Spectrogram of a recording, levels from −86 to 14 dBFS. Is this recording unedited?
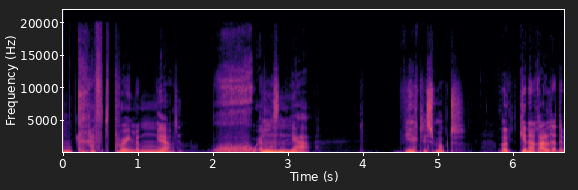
yes; 0 cuts

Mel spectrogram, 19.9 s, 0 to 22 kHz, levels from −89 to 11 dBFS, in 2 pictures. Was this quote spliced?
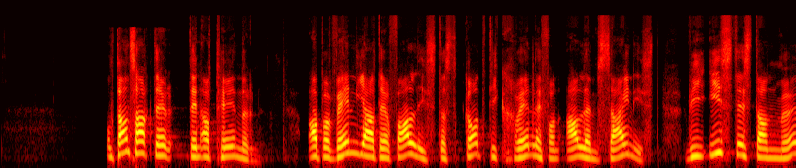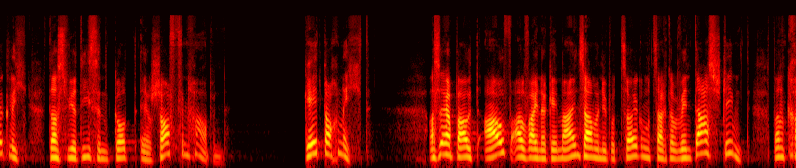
no; 0 cuts

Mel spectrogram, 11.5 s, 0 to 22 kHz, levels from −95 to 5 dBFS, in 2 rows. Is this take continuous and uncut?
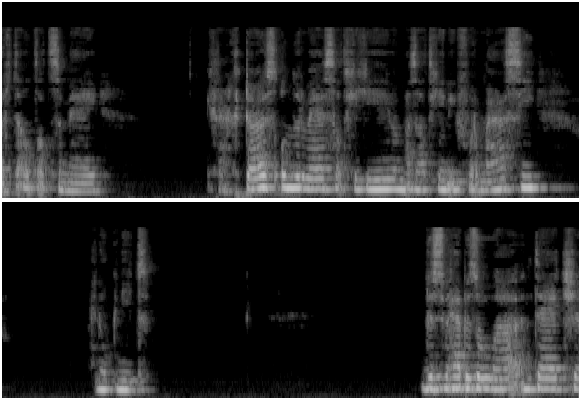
no; 1 cut; at 4.0 s

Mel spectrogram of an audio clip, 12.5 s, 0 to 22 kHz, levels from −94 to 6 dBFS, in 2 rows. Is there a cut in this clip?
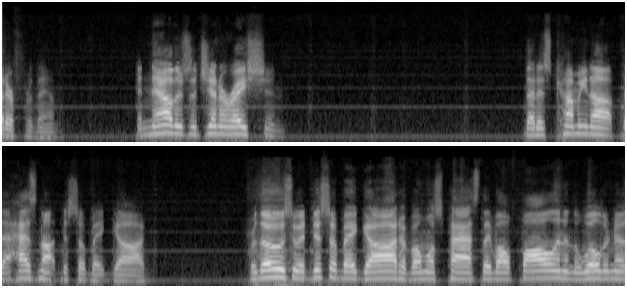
no; 0 cuts

